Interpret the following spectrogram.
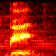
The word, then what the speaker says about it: Behm: Behm. Behm. Yeah. And it's spelled not like Beam, right? Behm. Okay.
